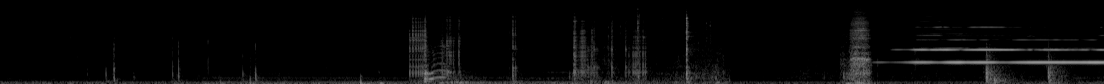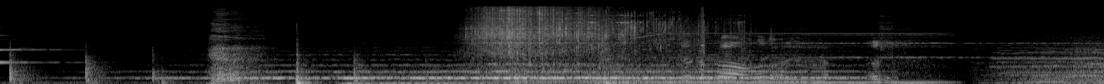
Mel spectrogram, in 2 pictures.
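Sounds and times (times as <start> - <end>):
music: 8.5 - 22.0
bright chime: 8.8 - 12.2.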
